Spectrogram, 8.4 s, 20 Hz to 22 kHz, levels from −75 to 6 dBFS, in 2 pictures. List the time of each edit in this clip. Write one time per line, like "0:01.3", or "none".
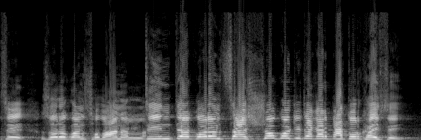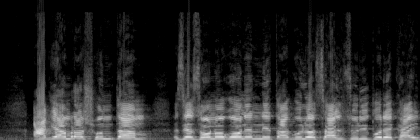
0:01.4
